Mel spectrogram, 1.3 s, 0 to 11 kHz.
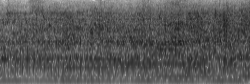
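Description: Gary Ward's MX2 aerobatic airplane at the Summerside Air Show, its hot engine and propeller droning loud and steady with a strong tonal hum, close and unbroken.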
